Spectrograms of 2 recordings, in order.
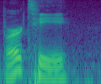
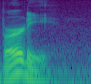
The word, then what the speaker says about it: Berti: eats and here's John birdy his name is spelled BER T I like Bertie but it's pronounced birdie like as in golf all right so here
